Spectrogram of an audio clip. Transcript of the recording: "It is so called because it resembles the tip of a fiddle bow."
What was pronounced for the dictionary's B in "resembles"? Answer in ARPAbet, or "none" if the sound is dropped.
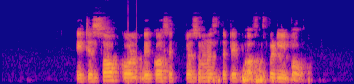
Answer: none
